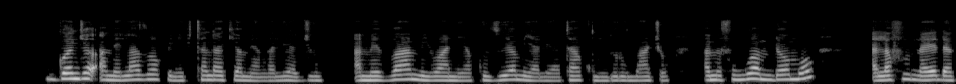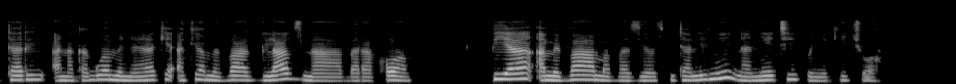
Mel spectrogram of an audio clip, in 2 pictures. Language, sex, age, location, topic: Swahili, female, 18-24, Kisumu, health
